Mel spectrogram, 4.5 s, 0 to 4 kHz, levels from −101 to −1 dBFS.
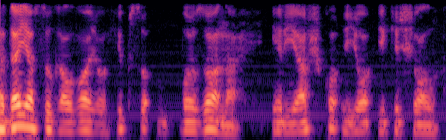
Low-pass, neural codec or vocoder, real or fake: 3.6 kHz; none; real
